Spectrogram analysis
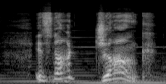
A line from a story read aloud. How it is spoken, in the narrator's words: she cried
